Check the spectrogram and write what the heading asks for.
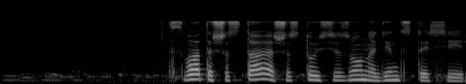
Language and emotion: Russian, neutral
